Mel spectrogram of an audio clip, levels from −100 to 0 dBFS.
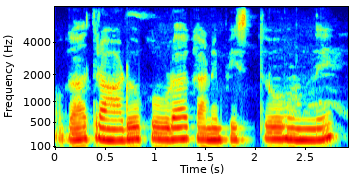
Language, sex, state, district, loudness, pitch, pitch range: Telugu, female, Telangana, Mahabubabad, -13 LUFS, 195 Hz, 190-205 Hz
